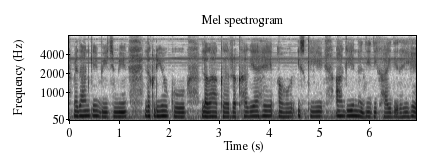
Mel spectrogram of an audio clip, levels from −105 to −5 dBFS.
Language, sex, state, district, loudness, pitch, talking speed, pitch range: Hindi, female, Uttar Pradesh, Lalitpur, -18 LUFS, 160 Hz, 165 wpm, 155-175 Hz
